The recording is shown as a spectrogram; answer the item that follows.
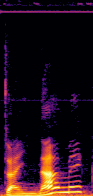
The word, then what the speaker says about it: dynamic: I know that you have read these words as dynamic, academy, academic, but now I would say that these words are pronounced as dynamic, academy, and academic.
